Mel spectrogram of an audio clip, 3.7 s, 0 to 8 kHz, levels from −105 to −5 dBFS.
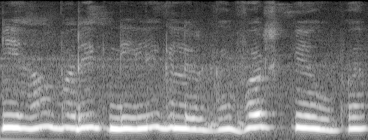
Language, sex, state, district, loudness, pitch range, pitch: Hindi, female, Delhi, New Delhi, -11 LUFS, 245-270 Hz, 255 Hz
